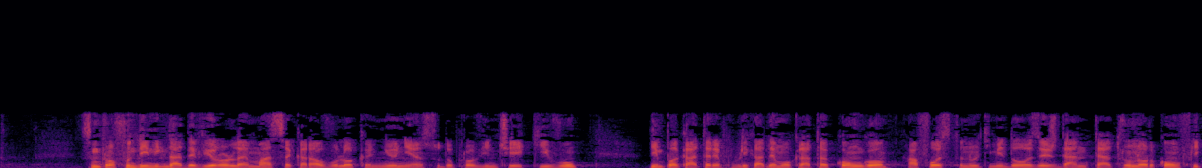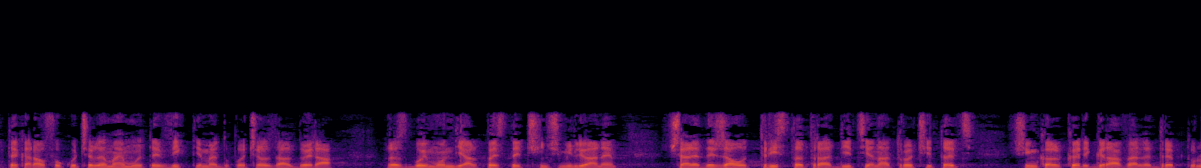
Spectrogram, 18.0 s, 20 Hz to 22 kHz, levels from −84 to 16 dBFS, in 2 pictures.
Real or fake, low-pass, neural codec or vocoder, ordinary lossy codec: real; 7.2 kHz; none; none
